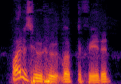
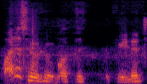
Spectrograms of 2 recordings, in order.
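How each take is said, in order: First: Full-volume question, clearly audible; audible question, right on the mic; speaking into the mic. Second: Quiet question that barely carries; too quiet to hear. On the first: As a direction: repeat it up so everyone can hear. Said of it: "you need to talk in your mic". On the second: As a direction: ask it barely audibly, away from the mic. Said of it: "can't hear a fucking thing you're saying". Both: Real, not acted.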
